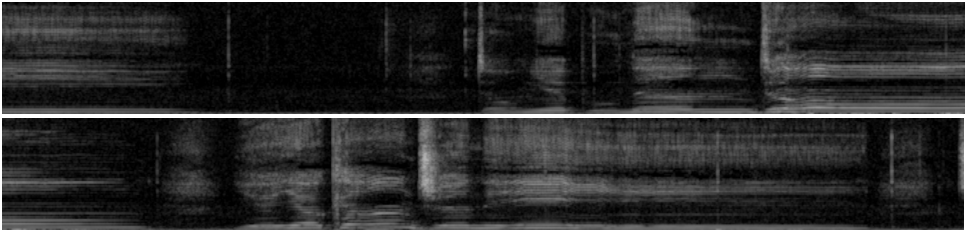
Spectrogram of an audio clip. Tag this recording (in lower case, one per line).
female singing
